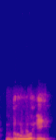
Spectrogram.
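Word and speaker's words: ब्रूहि: So of course in French you wouldn't do it but we have an h here in between two vowels. It is very distinctly pronounced as a bruhi bruhi.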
